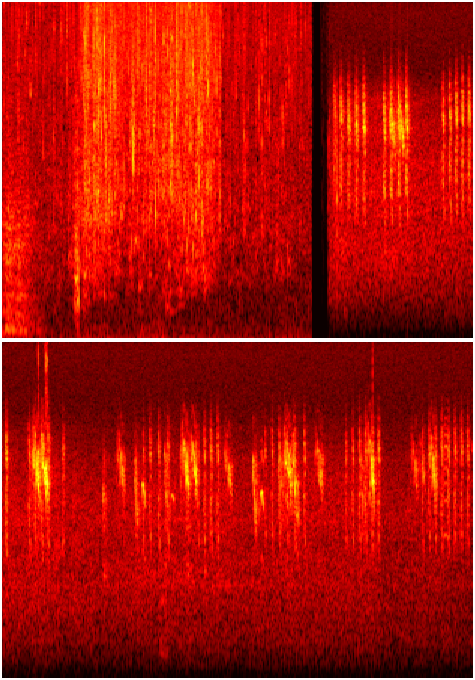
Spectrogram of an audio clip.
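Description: Water splashing as a polar bear swims with a tyre. About four seconds in it cuts sharply to a sparrow chirping, in quick runs of short high chirps.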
